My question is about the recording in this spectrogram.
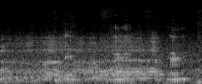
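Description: Domestic pig grunting in short, irregular grunts.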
